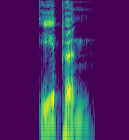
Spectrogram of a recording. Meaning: plural of Epos
- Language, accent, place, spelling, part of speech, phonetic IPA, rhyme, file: German, Germany, Berlin, Epen, noun, [ˈeːpn̩], -eːpn̩, De-Epen.ogg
